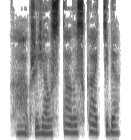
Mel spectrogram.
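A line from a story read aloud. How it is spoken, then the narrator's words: Quiet. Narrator (Russian): тихо сказал он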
